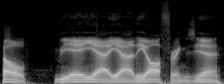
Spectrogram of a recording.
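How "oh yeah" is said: normal talking voice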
